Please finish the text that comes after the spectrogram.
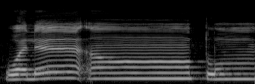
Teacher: نون کی آواز کو ہم چھپائیں گے کیونکہ یہاں اخفا ہوگا جب ہم ملا کے پڑھیں گے۔ ولا، حمزہ نون زبر ان، کیا بنے گا، ولا تا میم پیش تم، ولا انتم، میم کو ہلائیں گے نہیں کیونکہ یہاں میم ساکن ہے، میم ساکن کے بعد عین آ رہی ہے، تو ہم یہاں پر اخفاء شفوی نہیں کریں گے، اظہار کریں گے۔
